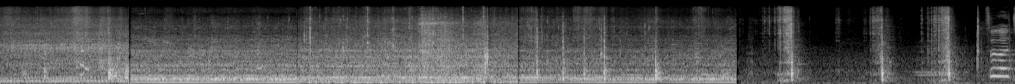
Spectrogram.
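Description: Electric meat grinder running with a steady hum while it minces meat, stopping abruptly about seven seconds in. A few sharp knocks follow.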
